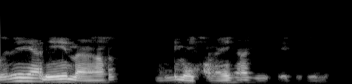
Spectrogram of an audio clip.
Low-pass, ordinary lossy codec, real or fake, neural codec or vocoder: 3.6 kHz; none; real; none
